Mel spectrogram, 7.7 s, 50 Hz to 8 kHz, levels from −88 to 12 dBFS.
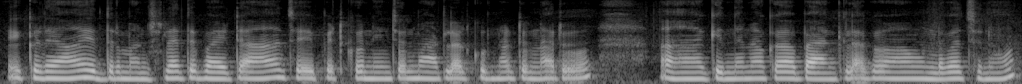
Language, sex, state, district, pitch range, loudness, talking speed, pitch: Telugu, female, Andhra Pradesh, Chittoor, 185-195 Hz, -20 LUFS, 125 wpm, 190 Hz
